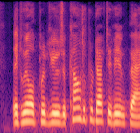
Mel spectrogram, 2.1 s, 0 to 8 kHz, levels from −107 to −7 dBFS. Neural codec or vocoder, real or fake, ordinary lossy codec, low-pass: codec, 16 kHz, 1 kbps, FreqCodec, larger model; fake; none; none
